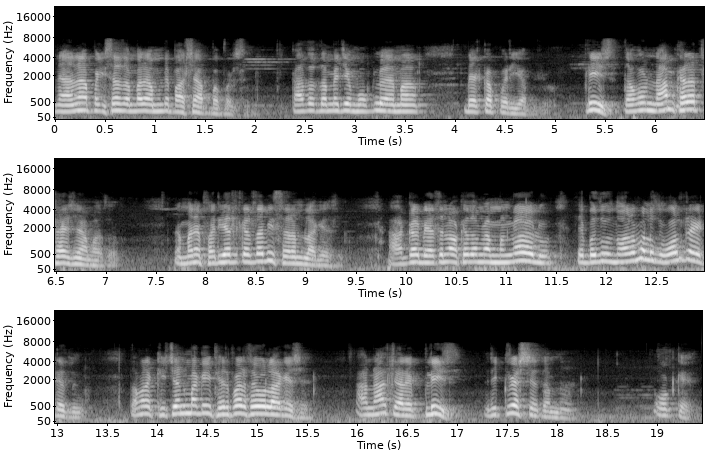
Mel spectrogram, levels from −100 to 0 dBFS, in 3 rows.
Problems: none marked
